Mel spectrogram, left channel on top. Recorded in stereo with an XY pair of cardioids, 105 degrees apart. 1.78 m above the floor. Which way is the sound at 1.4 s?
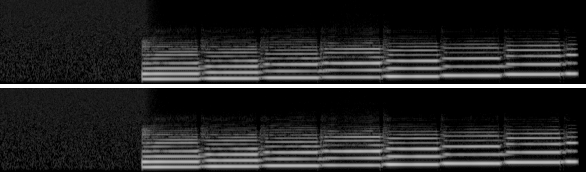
10° right.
